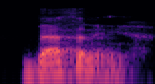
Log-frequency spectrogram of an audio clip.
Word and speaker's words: Bethoney: excited to be here how do you say your last name because it wasn't in your bio I realized as I was introducing you Bethany Bethany is the name so a character in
